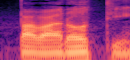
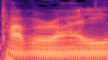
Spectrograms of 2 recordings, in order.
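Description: First: It is said with an Italian accent. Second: It is said with an American English accent. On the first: The speaker calls it right. "pronounced like Pavarotti" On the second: The speaker calls it wrong. "rather than Pavarotti"

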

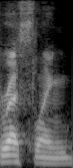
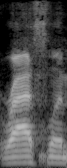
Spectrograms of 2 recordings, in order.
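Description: First: The first vowel is an 'eh' sound. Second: The first vowel is an 'ah' sound. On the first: This is the standard form. "technically it's wrestling" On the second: This is the folksy Southern form. "wrestling is what the old boys call it"

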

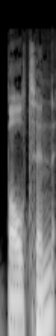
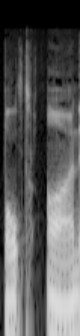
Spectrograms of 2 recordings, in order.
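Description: First: It is said as one word, like a name. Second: It is said as two separate words. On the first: It is a surname. The speaker calls it right. "as in the name" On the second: It means attaching something. The speaker calls it wrong. "not bolt on"

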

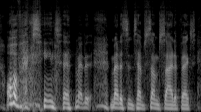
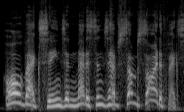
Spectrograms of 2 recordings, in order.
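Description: First: It is said in the speaker's ordinary accent. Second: It is said in a put-on British accent. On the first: "No, anyway" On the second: "I think I found it. There it is. I found it"

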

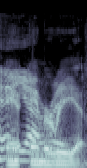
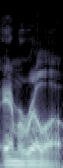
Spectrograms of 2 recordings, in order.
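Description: First: It is pronounced the Spanish way, with a Y sound. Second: It is pronounced the English way, with an L sound. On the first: "and not Amarillo" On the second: "in a town called Amarillo"

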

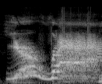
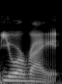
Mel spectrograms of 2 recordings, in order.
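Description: First: It is whispered in a breathy, seductive voice. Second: It is said in a normal speaking voice. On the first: "whisper it and kind of be sexy about it" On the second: "one more time"

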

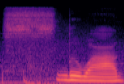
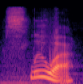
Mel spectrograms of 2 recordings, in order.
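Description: First: The word ends with a g sound. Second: The word ends without a g sound. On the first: The speaker calls it wrong. "Let me see if I'm pronouncing this right" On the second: The speaker calls it right. "it's just Slua"

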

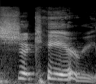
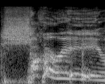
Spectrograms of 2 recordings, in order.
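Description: First: The name is said in an American accent. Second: The name is said in a Caribbean accent. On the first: This is how the name's owner says it. The speaker calls it right. "it's Sha'Carri" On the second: An announcer mispronounced the name. The speaker calls it wrong. "you could tell the man was from the Caribbean, and the way he said her name"

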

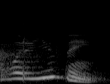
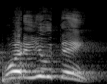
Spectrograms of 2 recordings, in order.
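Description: First: It is said softly and gently. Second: It is said bluntly and harshly.

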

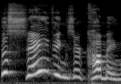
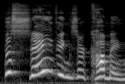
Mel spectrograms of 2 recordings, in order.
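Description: First: It is said with over-the-top excitement. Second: The same.

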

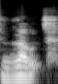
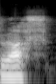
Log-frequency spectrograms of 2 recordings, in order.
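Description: First: The name is said German-style without a rolled R. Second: The name is said with an English pronunciation. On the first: "pronounced his surname as he would have done" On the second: "I think we can say Joseph Roth"

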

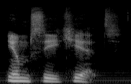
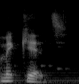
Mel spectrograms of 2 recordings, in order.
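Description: First: The first part is said as two letters, em-see. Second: The first part is said as one syllable, mick. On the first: The speaker calls it right. "That's pronounced MC kids. Like E-M-C-E-E kids" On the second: The speaker calls it wrong. "not McKids"

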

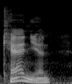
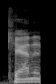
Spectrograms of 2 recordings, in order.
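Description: First: The middle consonant is an ny sound. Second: The middle consonant is a plain n sound. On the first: The speaker calls it right. "It should be Canyon" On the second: The speaker calls it wrong. "And there's Cannon. Cannon in Beverly Hills"

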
